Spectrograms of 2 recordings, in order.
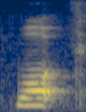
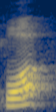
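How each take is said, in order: First: The final T is clearly pronounced. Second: The final T is replaced by a glottal stop. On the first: "A lot of people would say" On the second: "I'd say like"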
